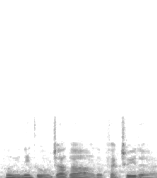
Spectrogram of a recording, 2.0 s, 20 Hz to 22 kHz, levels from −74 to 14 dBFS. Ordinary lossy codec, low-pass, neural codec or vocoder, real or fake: none; none; none; real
